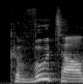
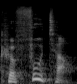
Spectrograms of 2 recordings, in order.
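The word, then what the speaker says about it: Kevutal: this man rabbi zakaria barr cavutal not kefutel right and the gemara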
